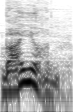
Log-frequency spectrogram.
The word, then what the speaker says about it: Bayon: Als Autoname hat er allerdings zwei Buchstaben am Ende verloren, spricht sich aber genauso aus. Bayonne.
